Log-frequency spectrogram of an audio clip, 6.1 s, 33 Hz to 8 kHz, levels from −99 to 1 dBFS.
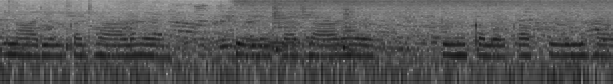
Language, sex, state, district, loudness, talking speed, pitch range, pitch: Hindi, female, Maharashtra, Mumbai Suburban, -15 LUFS, 125 wpm, 205-220 Hz, 215 Hz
